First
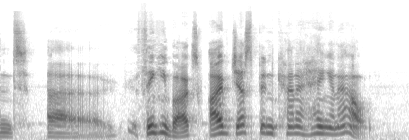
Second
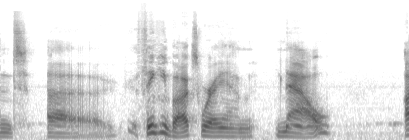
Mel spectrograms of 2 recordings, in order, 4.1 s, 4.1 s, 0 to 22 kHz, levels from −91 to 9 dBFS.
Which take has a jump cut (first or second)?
first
